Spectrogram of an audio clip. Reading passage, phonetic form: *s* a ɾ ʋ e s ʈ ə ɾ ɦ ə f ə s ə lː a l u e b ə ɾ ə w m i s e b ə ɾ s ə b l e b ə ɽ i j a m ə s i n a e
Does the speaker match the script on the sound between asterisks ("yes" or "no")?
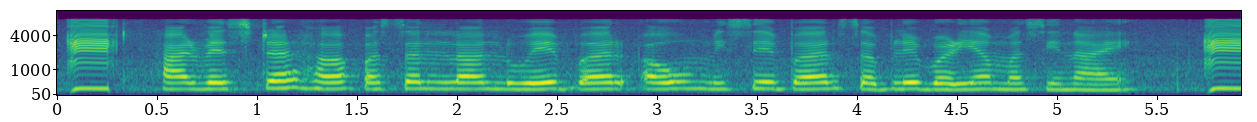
no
